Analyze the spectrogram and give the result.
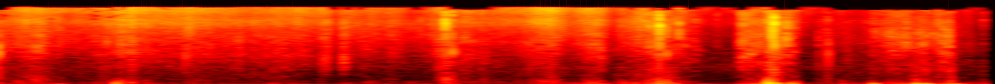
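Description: Long nails scratch, tap and crinkle a thin, empty pink polyethylene foam packing bag held in the hand. The result is a continuous soft, hissy rustle with irregular brighter scratchy bursts and dull low thumps as the bag is handled.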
